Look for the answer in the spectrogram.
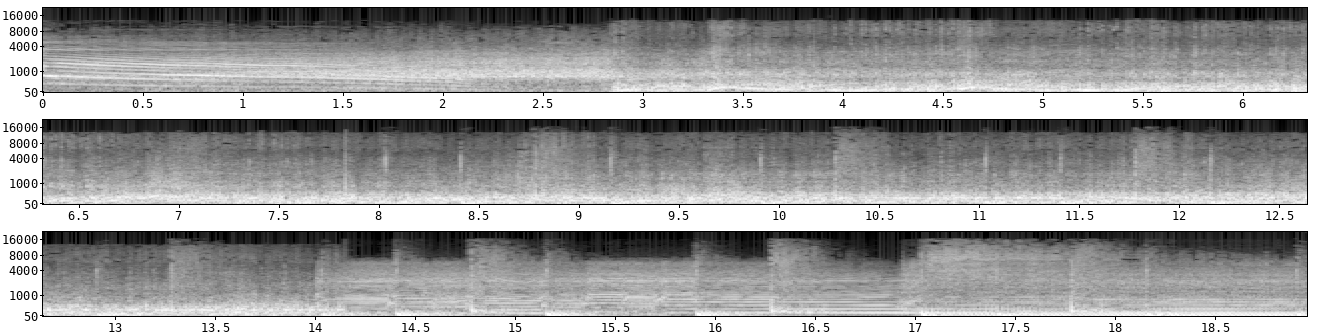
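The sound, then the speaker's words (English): Race car engines roar to life and rev hard, with rising and falling harmonic whines sweeping up and down, loud, continuing steadily with sharp bursts and gear shifts toward the end. “start your engine.”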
